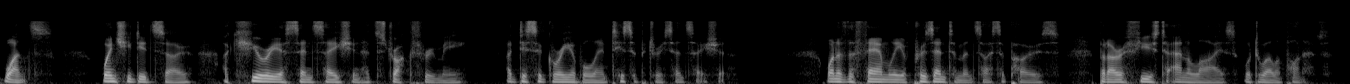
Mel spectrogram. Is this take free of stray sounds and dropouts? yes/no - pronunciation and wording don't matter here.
yes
